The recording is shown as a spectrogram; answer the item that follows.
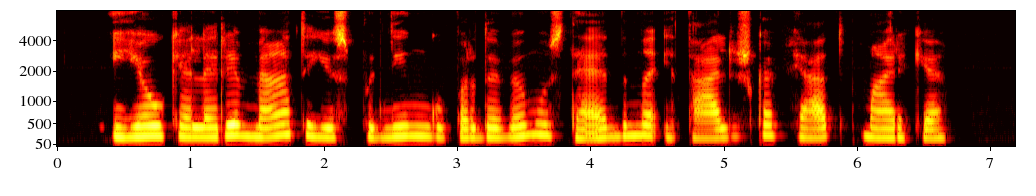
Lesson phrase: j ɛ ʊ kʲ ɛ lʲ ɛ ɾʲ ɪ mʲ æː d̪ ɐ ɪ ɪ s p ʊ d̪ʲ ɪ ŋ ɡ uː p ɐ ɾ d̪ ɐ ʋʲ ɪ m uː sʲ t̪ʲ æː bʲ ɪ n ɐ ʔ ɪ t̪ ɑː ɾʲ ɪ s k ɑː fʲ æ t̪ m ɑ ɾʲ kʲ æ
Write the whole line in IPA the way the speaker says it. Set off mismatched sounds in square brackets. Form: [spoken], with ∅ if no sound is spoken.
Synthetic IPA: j ɛ ʊ kʲ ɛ lʲ ɛ ɾʲ ɪ mʲ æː [t̪] ɐ ɪ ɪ s p ʊ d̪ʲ ɪ ŋ ɡ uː p ɐ ɾ d̪ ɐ ʋʲ ɪ m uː sʲ t̪ʲ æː bʲ ɪ n ɐ ʔ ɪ t̪ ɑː [lʲ] ɪ [ʃ] k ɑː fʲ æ t̪ m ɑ ɾʲ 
